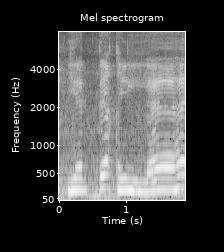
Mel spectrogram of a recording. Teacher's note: اللہ میں ہم نے لام کے لفظ اللہ کو باریک پڑھا ہے کیونکہ اس سے پیچھے زیر ہے۔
